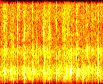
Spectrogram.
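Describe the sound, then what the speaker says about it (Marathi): Dense applause from an audience at a community silver jubilee gathering in Vasai, steady crowded clapping throughout the short moment. "टाळ्यांचा जोरदार गजर या ठिकाणी व्हायला पाहिजे"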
